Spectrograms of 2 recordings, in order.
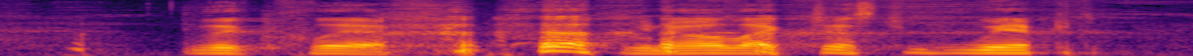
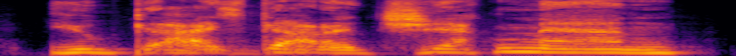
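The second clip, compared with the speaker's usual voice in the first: higher, slower proud big brother; imitating Martin; 7 semitones higher than usual. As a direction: brag about the brother in Martin's voice.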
